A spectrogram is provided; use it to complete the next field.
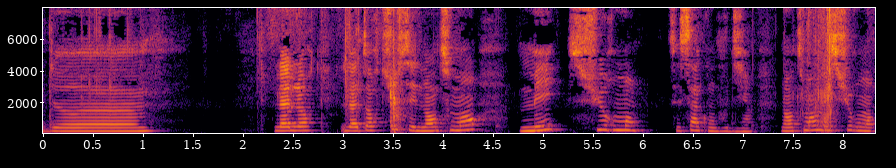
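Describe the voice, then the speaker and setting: Leaving long, frequent pauses, a woman speaks at a very slow pace in a high voice with fairly even intonation. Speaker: tarot card reader. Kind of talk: tarot reading. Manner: hesitant with fillers.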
